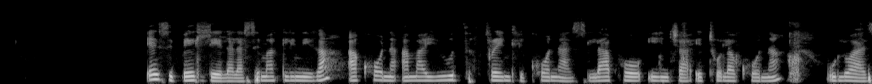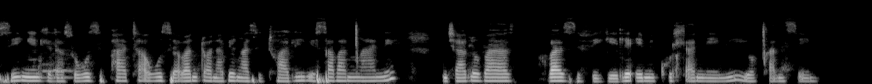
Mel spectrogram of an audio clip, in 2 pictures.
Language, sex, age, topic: North Ndebele, female, 36-49, health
